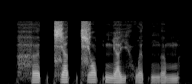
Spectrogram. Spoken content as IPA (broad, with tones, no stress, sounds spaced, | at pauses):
h ə˦˥ t̚ t͡ɕ a˦˥ t̚ t͡ɕ ɔ˦˥ p̚ ɲ a˧ j h w ə˨˩ t̚ ŋ ə˨˦ m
